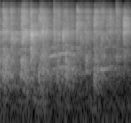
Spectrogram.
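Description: Schoolchildren in an Indonesian classroom clap their hands together after a group presentation, a dense, continuous patter of many small hands at close range with no talk over it.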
